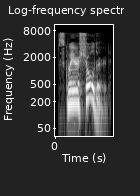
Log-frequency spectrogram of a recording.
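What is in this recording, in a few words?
"square-shouldered", British English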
